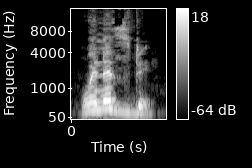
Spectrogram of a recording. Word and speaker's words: Wednesday: yacht yacht yacht okay now for pronouncing this word we pronounce it badly now we have to pronounce it as wednesday wednesday or wednesday okay let's understand the pronunciation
